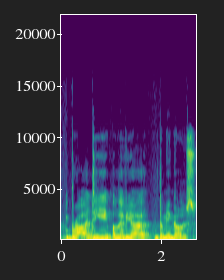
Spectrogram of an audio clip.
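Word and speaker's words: Brás de Oliva Domingos: Hold on, let me pronounce his name correctly. It's Bra de Olivia Domingos.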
